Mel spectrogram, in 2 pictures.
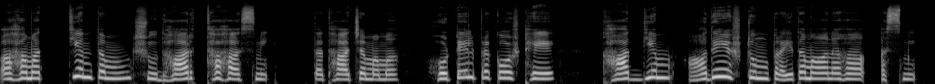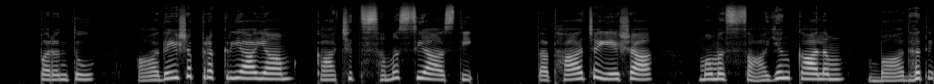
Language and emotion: Sanskrit, sad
